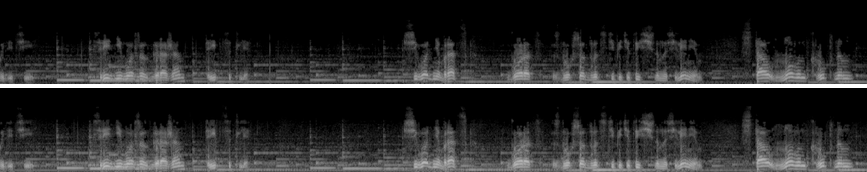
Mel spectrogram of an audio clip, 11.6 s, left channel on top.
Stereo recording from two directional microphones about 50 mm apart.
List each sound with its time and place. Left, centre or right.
0.0 s speech: centre
4.1 s music: centre
5.9 s a man's voice: centre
